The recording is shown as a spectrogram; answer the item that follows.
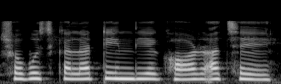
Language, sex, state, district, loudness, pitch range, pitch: Bengali, female, West Bengal, Cooch Behar, -15 LUFS, 245-260 Hz, 255 Hz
